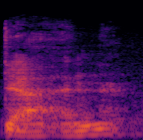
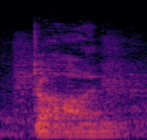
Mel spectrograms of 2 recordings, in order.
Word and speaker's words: Daohn: Not Daohn, but Daohn. You have to pronounce it like that.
